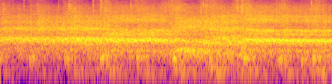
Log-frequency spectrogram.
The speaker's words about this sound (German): Die Fans von Brøndby Kopenhagen. Sie gelten als fanatisch, lautstark und stimmungsvoll.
